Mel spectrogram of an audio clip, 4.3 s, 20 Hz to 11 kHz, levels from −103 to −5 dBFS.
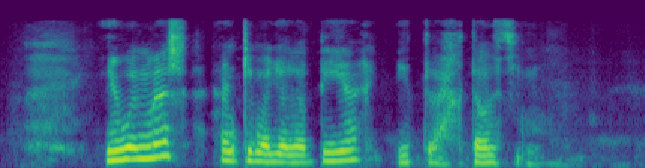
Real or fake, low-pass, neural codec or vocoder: fake; 7.2 kHz; codec, 16 kHz, 4 kbps, FreqCodec, smaller model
